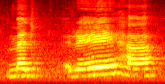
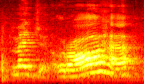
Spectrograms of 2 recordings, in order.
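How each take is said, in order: First: The vowel after r is tilted toward e. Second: The vowel after r is an open a. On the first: "pronounce the letter ra with imala" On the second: "mim fatha, jim sukun, ra fatha, I will say majraha"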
